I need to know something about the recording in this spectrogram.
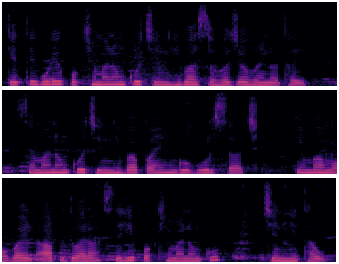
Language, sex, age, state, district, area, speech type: Odia, female, 18-30, Odisha, Subarnapur, urban, spontaneous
